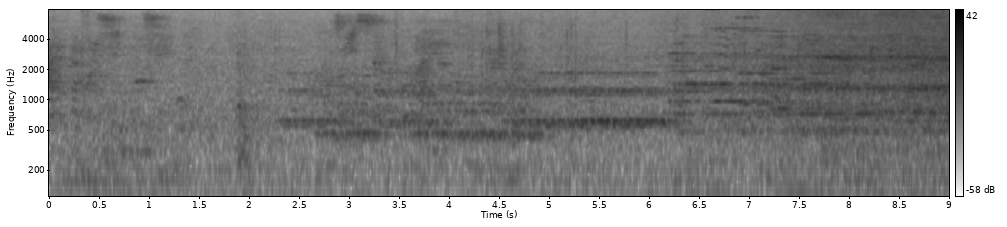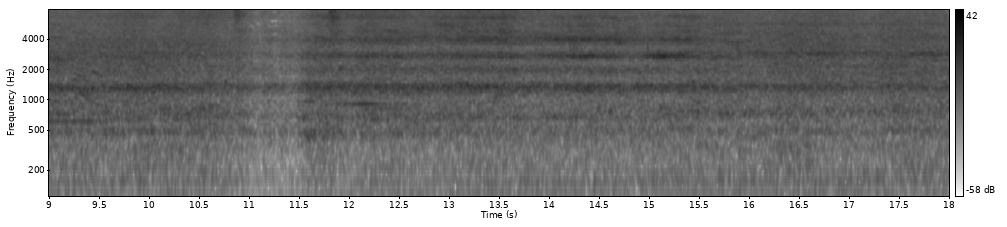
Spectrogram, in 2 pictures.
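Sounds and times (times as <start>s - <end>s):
train cars rushing past: 1.4s - 18.0s.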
